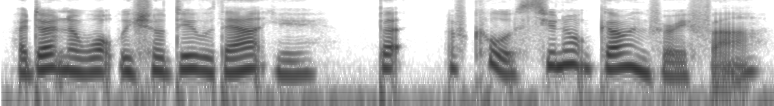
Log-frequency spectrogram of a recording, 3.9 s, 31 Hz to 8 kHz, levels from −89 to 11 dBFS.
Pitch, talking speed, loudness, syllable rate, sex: 200 Hz, 265 wpm, -20 LUFS, 6.6 syllables/s, female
